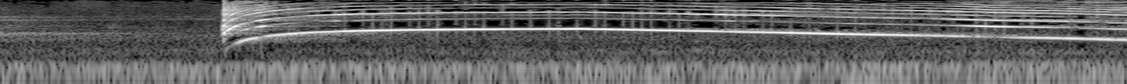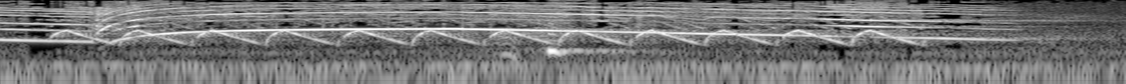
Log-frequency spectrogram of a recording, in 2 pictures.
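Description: Police-style electronic siren played from a phone: a wail that rises about a second in and slowly falls, then a second rise around six seconds in with a fast yelp warbling over it, fading out near the end.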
